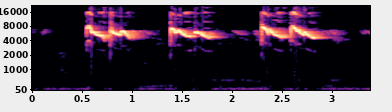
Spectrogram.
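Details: Lure song of a bustomi pleci white-eye, played to get a caged bird that sings little to start: three pairs of sharp, high descending whistles about a second apart over a faint low hum.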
